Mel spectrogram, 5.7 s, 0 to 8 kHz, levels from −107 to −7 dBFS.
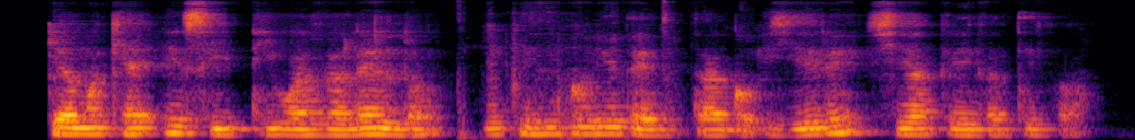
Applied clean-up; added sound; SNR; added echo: neural mask model DeepFilterNet 3.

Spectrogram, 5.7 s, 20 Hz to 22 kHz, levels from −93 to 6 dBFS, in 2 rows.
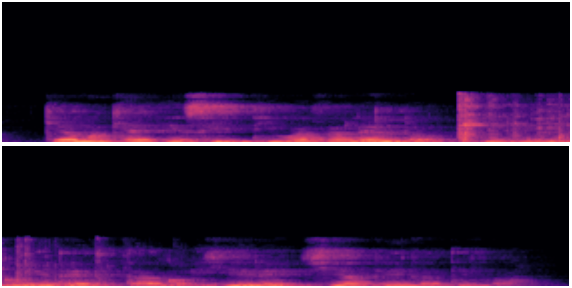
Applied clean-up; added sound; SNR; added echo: none; Shatter / Crushing; 13 dB; reverberation time 0.6 s.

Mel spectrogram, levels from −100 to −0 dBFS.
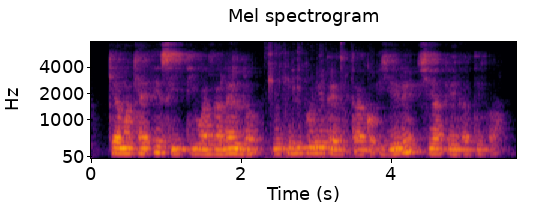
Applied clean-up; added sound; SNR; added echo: neural separator model SepFormer DNS4.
